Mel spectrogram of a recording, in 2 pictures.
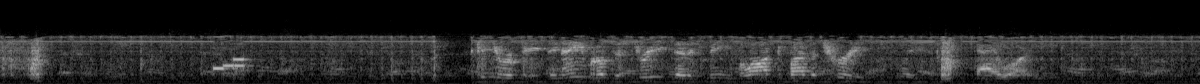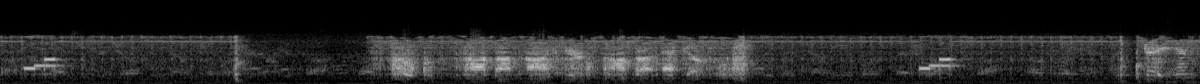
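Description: Amateur radio voice transmissions heard through a radio's speaker, narrowband and muffled, broken by short gaps of hiss. Short two-note beeps, rising in pitch, sound three times, roughly every nine to ten seconds.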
